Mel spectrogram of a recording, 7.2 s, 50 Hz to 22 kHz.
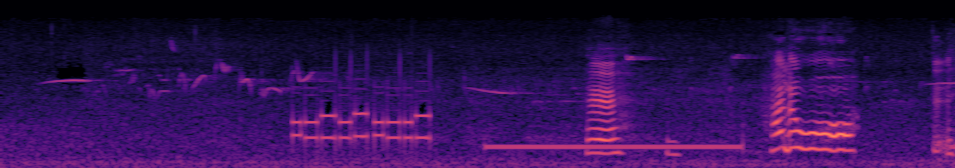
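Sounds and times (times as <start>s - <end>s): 
faint noise: 0.0s - 7.1s
telephone keypad dialing tones: 2.2s - 5.5s.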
